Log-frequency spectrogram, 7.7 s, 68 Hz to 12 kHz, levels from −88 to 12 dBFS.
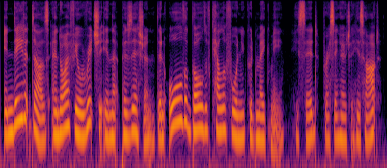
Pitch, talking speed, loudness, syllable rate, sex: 195 Hz, 200 wpm, -20 LUFS, 4.7 syllables/s, female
